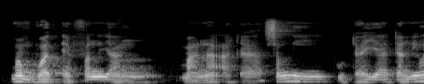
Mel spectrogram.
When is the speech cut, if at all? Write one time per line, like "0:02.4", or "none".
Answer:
none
